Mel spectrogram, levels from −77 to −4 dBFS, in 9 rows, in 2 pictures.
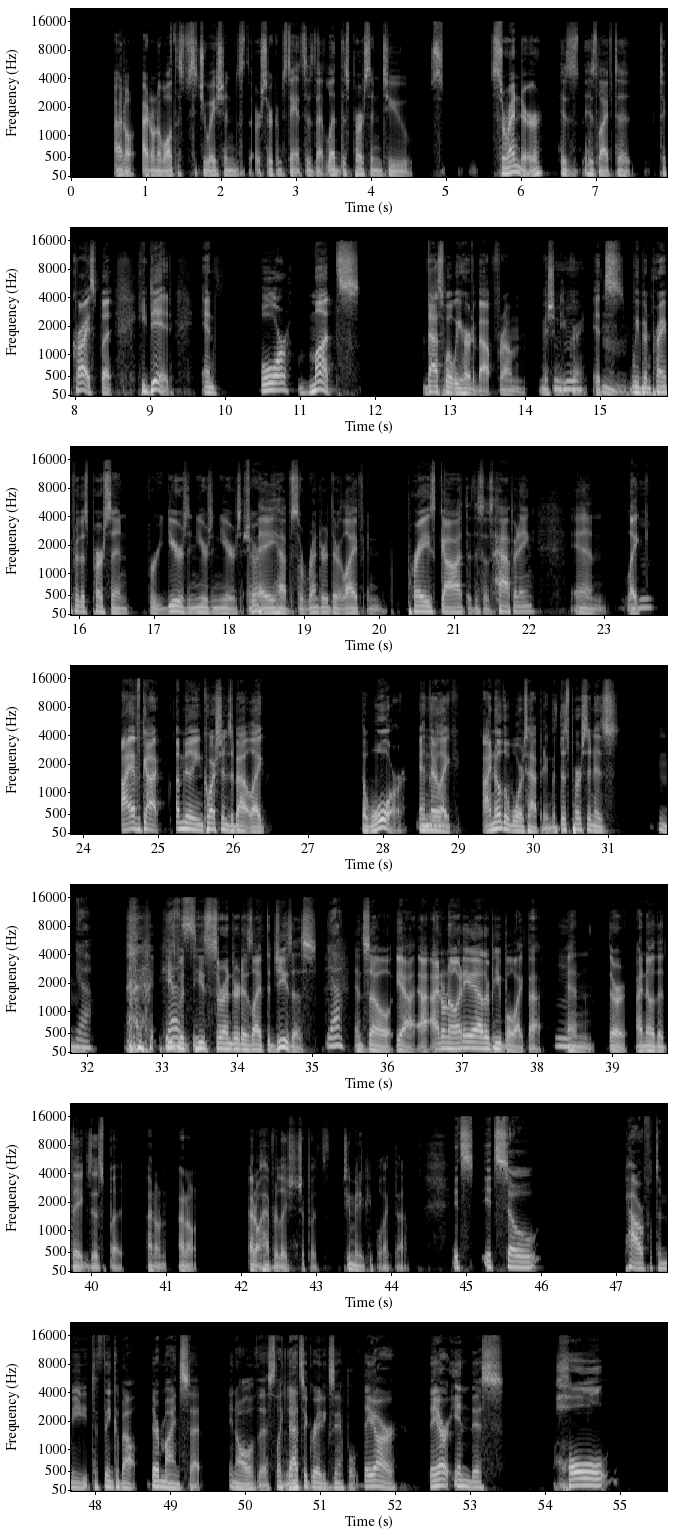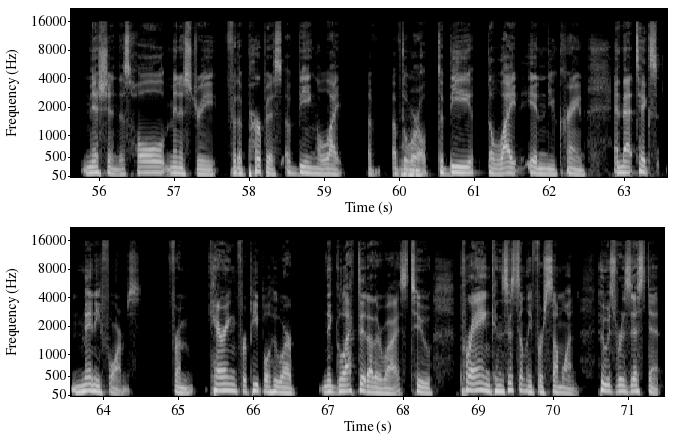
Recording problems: none

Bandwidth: 16 kHz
